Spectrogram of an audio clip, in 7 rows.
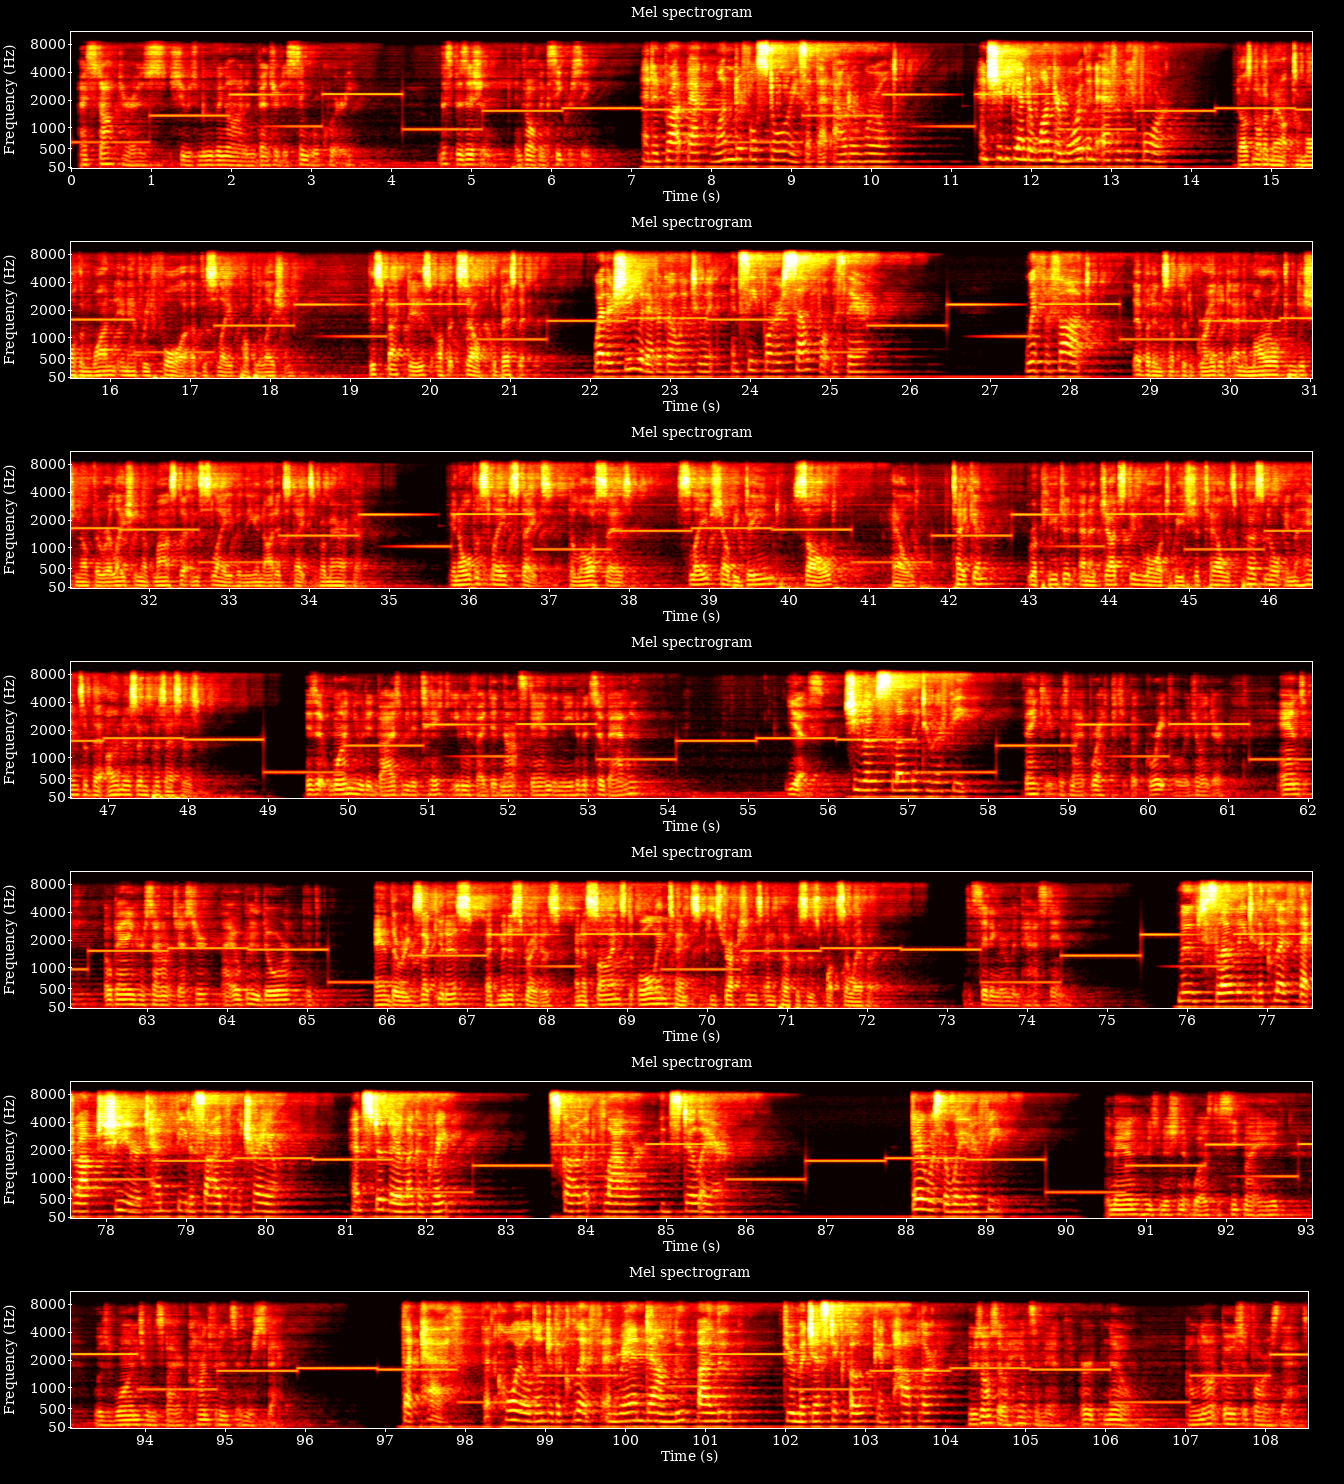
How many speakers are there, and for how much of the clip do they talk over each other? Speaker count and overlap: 3, no overlap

